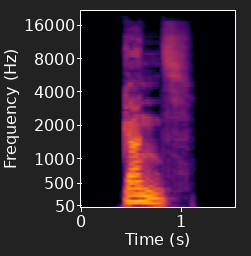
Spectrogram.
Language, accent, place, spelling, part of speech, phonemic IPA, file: German, Germany, Berlin, Gans, noun, /ɡans/, De-Gans2.ogg
- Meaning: 1. goose 2. hen; silly goose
